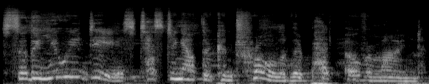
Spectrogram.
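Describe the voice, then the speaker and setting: A woman's voice: mid-range voice, very animated, normal speed, a little mellow, distant mic, natural voice. A woman playing a ruthless alien swarm queen in a video game, commanding and scornful in manner. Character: ruthless alien swarm queen, transformed human, imperious and taunting.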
